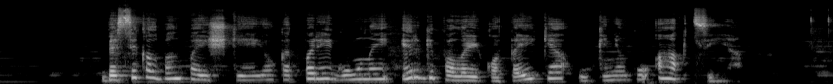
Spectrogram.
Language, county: Lithuanian, Utena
